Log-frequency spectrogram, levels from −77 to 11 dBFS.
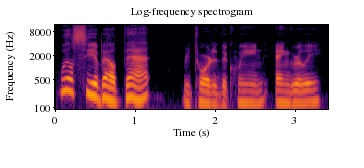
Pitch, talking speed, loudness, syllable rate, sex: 150 Hz, 140 wpm, -17 LUFS, 4.6 syllables/s, male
